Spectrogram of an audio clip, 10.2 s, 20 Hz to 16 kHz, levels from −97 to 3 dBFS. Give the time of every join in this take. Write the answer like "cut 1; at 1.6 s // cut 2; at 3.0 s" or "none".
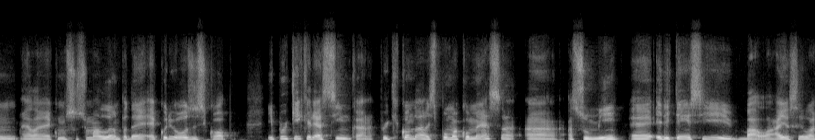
cut 1; at 1.1 s // cut 2; at 7.8 s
